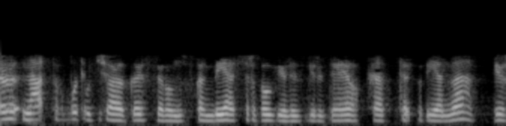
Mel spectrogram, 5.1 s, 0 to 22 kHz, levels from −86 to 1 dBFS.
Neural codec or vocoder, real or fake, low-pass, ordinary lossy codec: codec, 16 kHz in and 24 kHz out, 0.8 kbps, FocalCodec, streaming, 65536 codes; fake; 3.6 kHz; MP3, 24 kbps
